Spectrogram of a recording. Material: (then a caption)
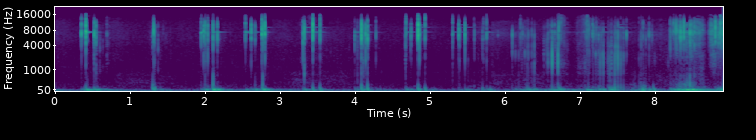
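Glass. Long nails tap and scratch along the top and sides of a small solid glass golf shoe ornament lying on its side, with a frosted toe and cut patterns. Sharp, bright clicks with brief high ringing alternate with dry, gritty scratching, ending in a louder burst of rough scraping.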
